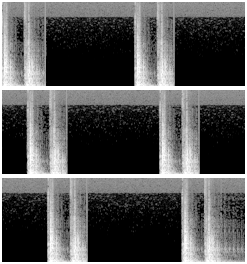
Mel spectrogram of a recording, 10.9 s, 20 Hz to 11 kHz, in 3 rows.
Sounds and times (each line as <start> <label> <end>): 2.0 Heart Beat 2.6
4.0 Heart Beat 4.6
6.0 Heart Beat 6.6
8.0 Heart Beat 8.6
